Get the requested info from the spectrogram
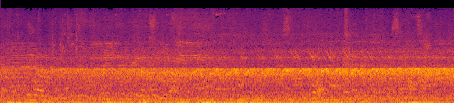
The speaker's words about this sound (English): one more more hellish siren noises. Jeez, that's that's harsh. Yikes!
